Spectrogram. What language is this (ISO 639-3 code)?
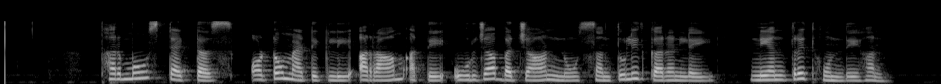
pan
